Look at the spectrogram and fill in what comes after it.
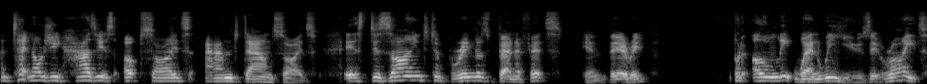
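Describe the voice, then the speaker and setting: Lively intonation at a fairly slow pace, in a British accent. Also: man. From UK. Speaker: keynote speaker. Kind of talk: conference talk. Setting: stage with audience. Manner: animated.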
